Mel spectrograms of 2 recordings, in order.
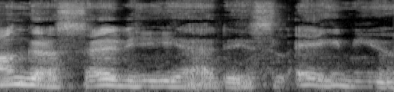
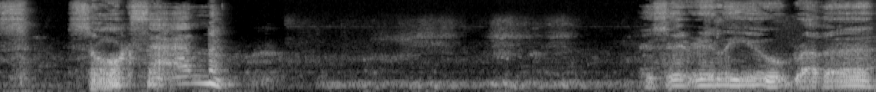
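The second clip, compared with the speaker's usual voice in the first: raspy, hoarse, breathy near-whisper; 5 dB quieter than usual. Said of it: "His voice sounds hoarse".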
